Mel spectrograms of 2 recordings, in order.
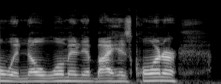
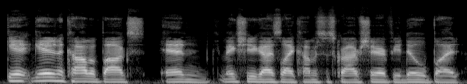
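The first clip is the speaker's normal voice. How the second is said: ordinary talk, nothing marked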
